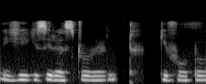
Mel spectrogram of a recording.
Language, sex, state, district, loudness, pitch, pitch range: Hindi, female, Uttar Pradesh, Lucknow, -16 LUFS, 210 Hz, 195-215 Hz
